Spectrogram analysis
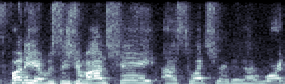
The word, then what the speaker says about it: Givenchy: Pronounce it Givenchy right.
